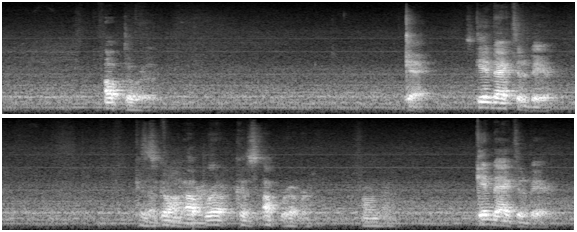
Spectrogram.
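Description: A second man speaks in reply, close by.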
